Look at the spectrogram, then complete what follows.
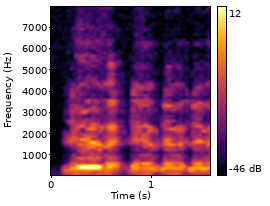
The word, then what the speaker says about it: lever: Det står ju som fotnot här hur det ska uttalas. Löve.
